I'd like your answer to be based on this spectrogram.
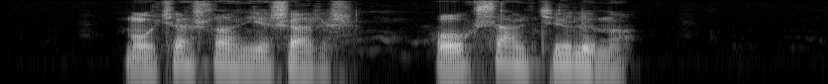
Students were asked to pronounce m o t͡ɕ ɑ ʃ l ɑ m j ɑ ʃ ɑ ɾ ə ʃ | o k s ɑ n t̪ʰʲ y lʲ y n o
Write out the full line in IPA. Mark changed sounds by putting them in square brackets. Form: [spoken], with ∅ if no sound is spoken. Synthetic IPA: m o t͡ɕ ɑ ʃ l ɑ [n] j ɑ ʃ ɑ ɾ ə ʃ | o k s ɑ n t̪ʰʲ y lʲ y [m] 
